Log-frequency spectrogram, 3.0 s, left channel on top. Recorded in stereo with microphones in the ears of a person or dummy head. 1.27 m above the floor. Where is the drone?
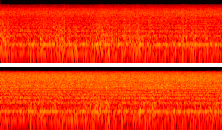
60° right (ahead or behind); by 3.0 s 55° right (ahead or behind).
